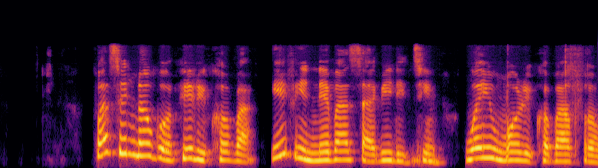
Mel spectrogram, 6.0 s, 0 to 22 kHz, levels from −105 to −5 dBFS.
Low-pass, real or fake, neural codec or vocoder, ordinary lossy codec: 7.2 kHz; fake; codec, 16 kHz, 4.8 kbps, FACodec; none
